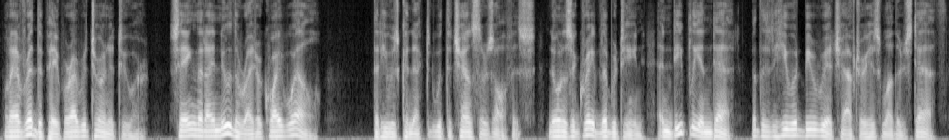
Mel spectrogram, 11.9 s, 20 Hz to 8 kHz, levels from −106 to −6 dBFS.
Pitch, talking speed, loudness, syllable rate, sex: 100 Hz, 235 wpm, -18 LUFS, 6.0 syllables/s, male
